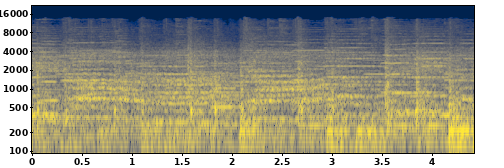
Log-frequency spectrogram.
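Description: Youth choir singing traditional Greek Christmas carols (kalanta) in unison. An ensemble with a large drum accompanies them, its beats coming roughly once a second.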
